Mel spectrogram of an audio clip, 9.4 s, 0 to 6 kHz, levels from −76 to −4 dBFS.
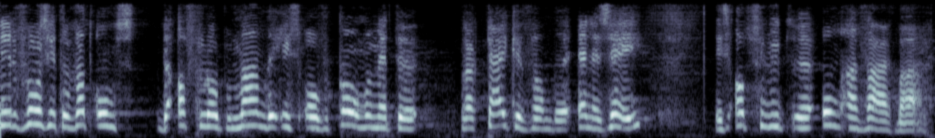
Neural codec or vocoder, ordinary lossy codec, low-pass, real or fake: codec, 44.1 kHz, 2.6 kbps, SNAC; none; 5.4 kHz; fake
